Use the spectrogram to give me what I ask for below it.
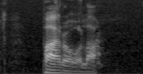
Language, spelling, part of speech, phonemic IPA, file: Italian, parola, noun, /paˈrɔla/, It-parola.ogg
